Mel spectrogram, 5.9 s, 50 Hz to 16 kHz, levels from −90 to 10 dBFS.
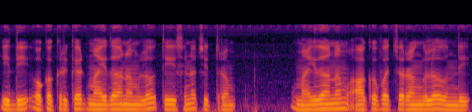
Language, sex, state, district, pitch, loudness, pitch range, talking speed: Telugu, male, Telangana, Mahabubabad, 120 Hz, -18 LUFS, 115-125 Hz, 100 wpm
